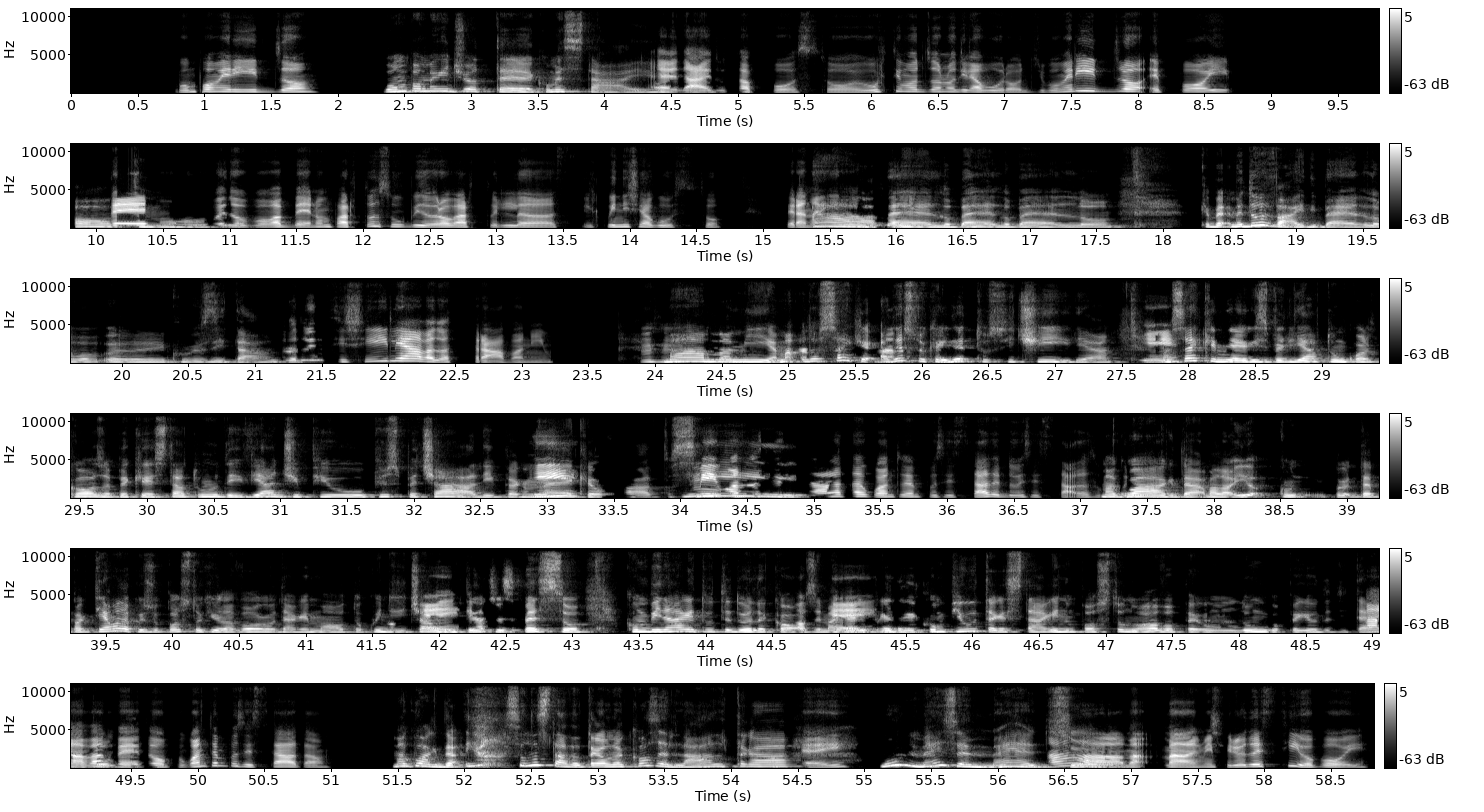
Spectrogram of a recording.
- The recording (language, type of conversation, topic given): Italian, unstructured, Qual è il viaggio che ti è rimasto più nel cuore?
- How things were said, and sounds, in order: other background noise; distorted speech; tapping; unintelligible speech; unintelligible speech; stressed: "sì!"; "allora" said as "alloa"; chuckle; surprised: "un mese e mezzo"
